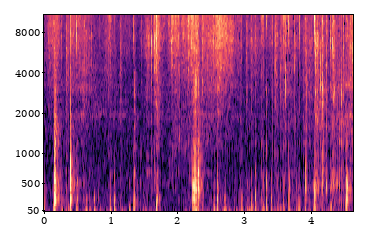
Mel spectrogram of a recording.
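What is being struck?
Plastic drawing pad screen.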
